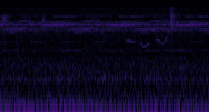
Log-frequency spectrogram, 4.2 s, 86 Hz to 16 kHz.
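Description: Low continuous rumble of a train rolling underneath in the Run 8 train simulator near Barstow, steady and somewhat distant, with a couple of faint thin wheel squeals partway through.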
